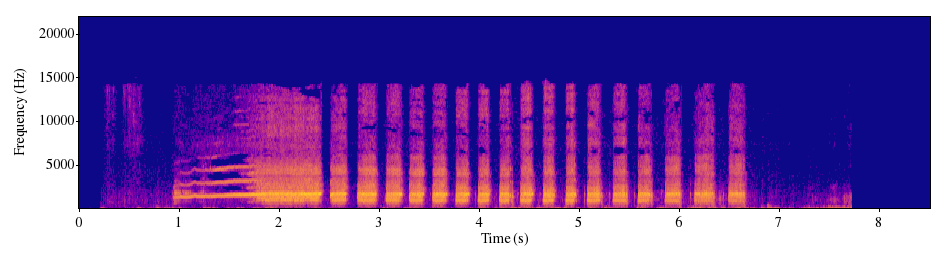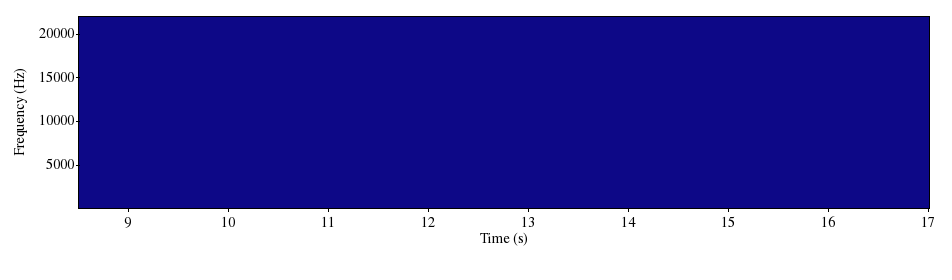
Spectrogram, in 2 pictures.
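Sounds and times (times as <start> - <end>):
hen rising call: 0.9 - 2.9
hen clucking: 1.0 - 6.8.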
